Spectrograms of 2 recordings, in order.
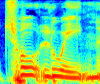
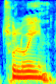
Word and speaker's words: toluen: Blandt andet det stof, som hedder, jeg mener, det udtales toluen, eller toluen, som er noget, som man faktisk kan sniffe, og det går ind og påvirker dit nervesystem.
